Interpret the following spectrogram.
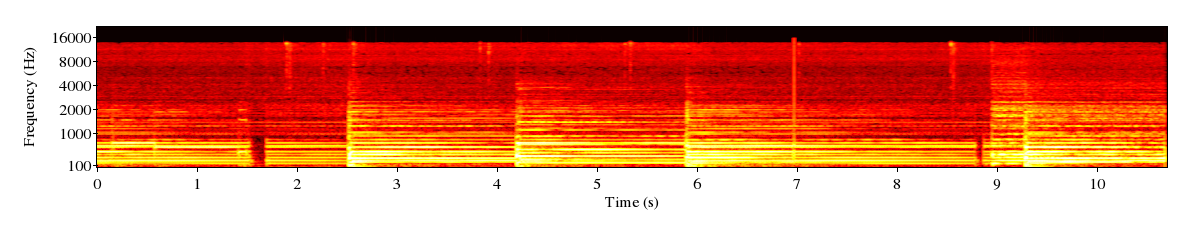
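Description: Slow piano chord progression: sustained chords, with a new chord struck every couple of seconds.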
